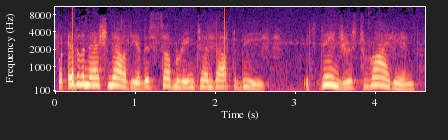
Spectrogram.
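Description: A woman's voice: on the high side, expressive, fast talker, husky. An actress playing an anxious woman castaway in an old radio serial, pleading earnestly. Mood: fearful, pleading. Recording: muffled old radio recording.

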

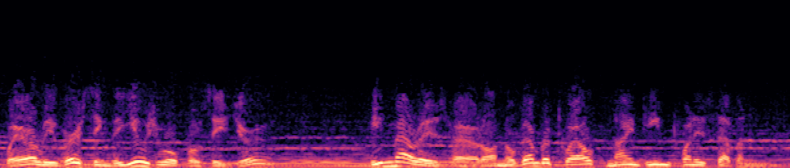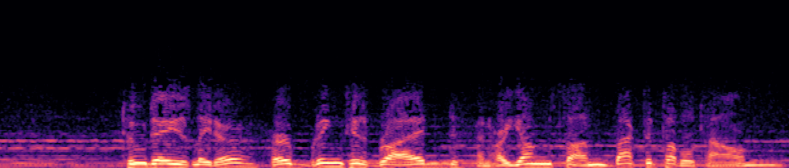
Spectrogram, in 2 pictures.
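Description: Casting: male American narrator for vintage radio drama, formal, expressive storyteller, music underneath, thin old-broadcast sound. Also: medium pitch, unhurried, narrow, tinny audio.

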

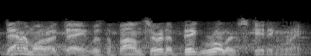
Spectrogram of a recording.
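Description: An actor playing a wry, commanding hard-boiled detective, narrating deadpan in a 1940s-style radio drama. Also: male voice, mid-range voice, brisk, a crowd in the background, natural voice. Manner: deadpan, wisecracking. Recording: dull old radio recording.

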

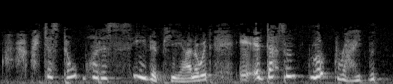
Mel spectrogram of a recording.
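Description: An actress playing an anxious, sleepless wealthy widow in a radio drama, fretful and halting, often repeating her words. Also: sits high, very animated, darkish tone, heavily acted. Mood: edgy, fragile. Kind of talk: old-style radio drama acting. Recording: dull, husky-sounding radio recording with music.

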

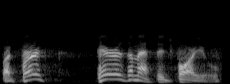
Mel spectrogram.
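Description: A man's voice: a little high, huge pitch swings, moderate pace, husky. A man narrating an old radio adventure serial as its announcer, in a dramatic style. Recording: thin, tinny old radio recording.

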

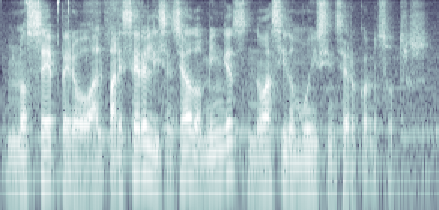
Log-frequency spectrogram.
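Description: An actor playing a helpful, low-key tech investigator, informal and matter-of-fact, in an audio drama. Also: male voice, fairly quick, a little mellow, faint music behind, natural voice.

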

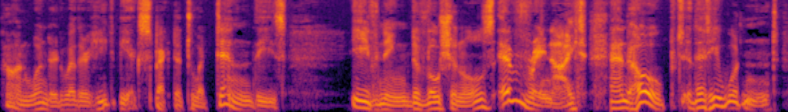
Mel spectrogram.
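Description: Expressive male narrator with a husky, lively delivery. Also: on the low side, measured pace, no echo. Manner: expressive, theatrical storytelling. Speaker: audiobook narrator. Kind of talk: dramatic scripted fiction narration.

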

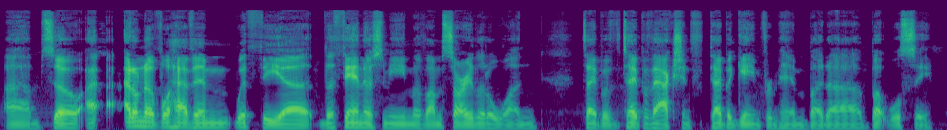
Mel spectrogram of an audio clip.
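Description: A man giving casual soccer analysis as a podcast guest, halting with many pauses and restarts. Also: lowish voice, fairly even intonation, dry recording, studio quality.

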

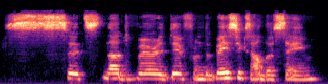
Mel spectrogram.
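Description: A woman whose native tongue is French speaks English in a relaxed interview, her voice carrying a slight gravelly fry. She talks in halting bursts, correcting herself midway and laughing softly between thoughts. The sound is that of a video call. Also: on the low side, rough recording. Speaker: author, guest. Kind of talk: conversational interview.

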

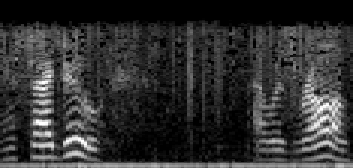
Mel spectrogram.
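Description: A woman's voice: medium pitch, slow pace, lightly acted. An actress playing a plain-spoken, forthright young woman of the Old West in a radio western, with folksy, earnest delivery. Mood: tender, coy. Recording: dull, very hissy vintage radio recording.

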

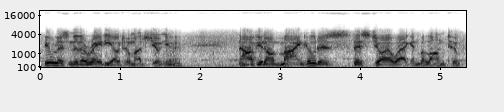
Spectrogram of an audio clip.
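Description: A man's voice: medium pitch, big pitch swings, fairly quick, background noise, natural voice. An actor playing a cocky, hard-boiled male private detective in a 1950s radio drama, narrating and trading wisecracks. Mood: wry. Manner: wisecracking tough-guy banter. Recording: old radio broadcast with loud music.

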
